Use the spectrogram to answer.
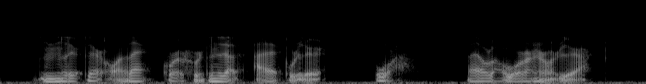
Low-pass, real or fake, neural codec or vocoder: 3.6 kHz; fake; autoencoder, 22.05 kHz, a latent of 192 numbers a frame, VITS, trained on many speakers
